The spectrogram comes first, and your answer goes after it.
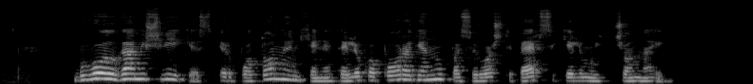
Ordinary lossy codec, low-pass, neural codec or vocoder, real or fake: MP3, 96 kbps; 14.4 kHz; none; real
